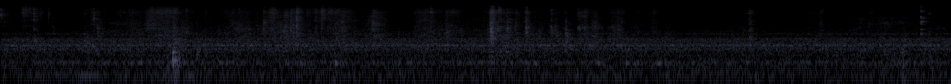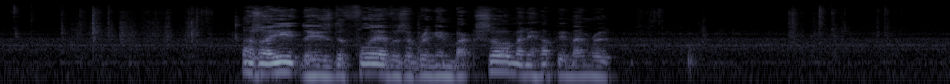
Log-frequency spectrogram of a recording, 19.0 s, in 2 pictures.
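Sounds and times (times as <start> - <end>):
paper rustling: 0.2 - 6.8, 10.1 - 11.7, 17.4 - 18.6.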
